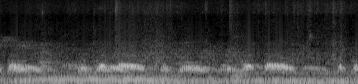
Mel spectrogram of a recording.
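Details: Breeding spotted dove cooing: short, mellow, slightly descending coo notes in uneven groups, a few louder hooting phrases standing out above a constant low hum.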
